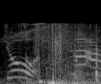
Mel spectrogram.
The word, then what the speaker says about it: Jorge: one up gets it jorge my name's pronounced jaw don't you backtalk me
